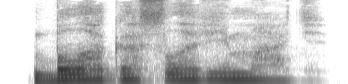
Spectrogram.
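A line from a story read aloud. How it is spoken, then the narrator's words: Whisper. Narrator (Russian): прошептала Кедевис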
